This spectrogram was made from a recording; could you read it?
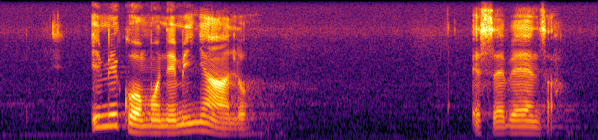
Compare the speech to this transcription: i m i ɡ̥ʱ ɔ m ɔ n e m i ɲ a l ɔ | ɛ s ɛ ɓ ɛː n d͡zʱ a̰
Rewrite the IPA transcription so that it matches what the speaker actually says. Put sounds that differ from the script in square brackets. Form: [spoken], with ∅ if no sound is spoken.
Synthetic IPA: i m i ɡ̥ʱ ɔ m ɔ n e m i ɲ a l ɔ | ɛ s ɛ ɓ ɛː n d͡zʱ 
